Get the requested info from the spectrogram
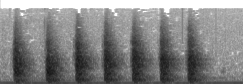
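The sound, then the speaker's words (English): Seven steady footsteps approach a door in an even walking rhythm, each a solid thud with a short decay, clear with no voices over them. “Me hear a footstep.”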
